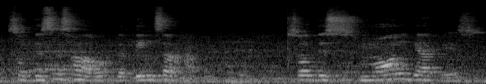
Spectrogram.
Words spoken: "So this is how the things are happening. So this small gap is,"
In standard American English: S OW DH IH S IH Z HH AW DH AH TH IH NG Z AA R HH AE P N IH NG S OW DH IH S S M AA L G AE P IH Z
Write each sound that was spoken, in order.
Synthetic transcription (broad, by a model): S OW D IH S IH Z HH AW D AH T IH NG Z AA R HH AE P IH S OW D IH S S M AA L G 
